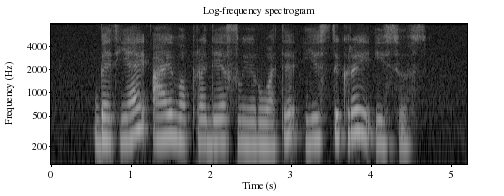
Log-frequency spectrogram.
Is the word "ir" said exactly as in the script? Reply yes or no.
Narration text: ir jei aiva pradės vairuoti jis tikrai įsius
no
